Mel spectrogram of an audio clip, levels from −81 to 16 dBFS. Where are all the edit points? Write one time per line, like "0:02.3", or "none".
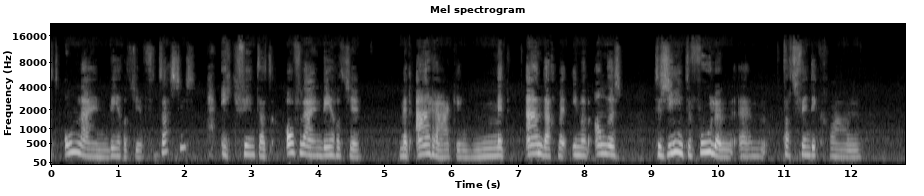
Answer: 0:02.2
0:10.9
